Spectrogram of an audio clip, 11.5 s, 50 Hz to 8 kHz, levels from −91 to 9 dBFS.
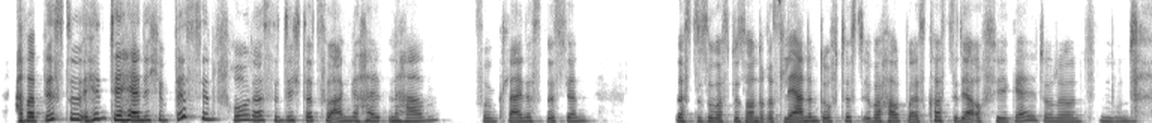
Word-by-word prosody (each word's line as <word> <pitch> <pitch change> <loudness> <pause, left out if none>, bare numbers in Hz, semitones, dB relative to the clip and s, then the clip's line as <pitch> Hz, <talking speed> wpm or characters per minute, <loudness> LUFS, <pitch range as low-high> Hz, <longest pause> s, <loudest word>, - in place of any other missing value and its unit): Aber 240 0 +8
bist 325 +8 +1
du 335 - +5
hinterher 285 -2 +7
nicht 260 0 -1
'n 270 -2 -5
bisschen 445 -6 +1
froh, 300 -2 -2
dass 270 0 0
sie 250 -1 -4
dich 255 0 -3
dazu 240 -1 -1
angehalten 225 +2 -1
haben? 230 +6 -3 0.3
So - - -8
'n 200 0 -6
kleines 215 +2 -1
bisschen, 220 +2 -5 0.8
dass 215 -2 -1
du 215 -1 -7
so 210 +1 -2
was 200 -1 -1
Besonderes 195 0 -3
lernen 200 +5 +4
durftest 220 +1 -4
überhaupt, 205 +1 -2
weil 185 - -1
es 190 - -11
kostet 245 -4 -3
ja 190 - +2
auch - - -5
viel 200 -2 -5
Geld 240 +4 -4
ansonsten 200 +1 -7
und 210 +2 -7
225 Hz, 180 wpm, -22 LUFS, 205-255 Hz, 0.8 s, Aber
